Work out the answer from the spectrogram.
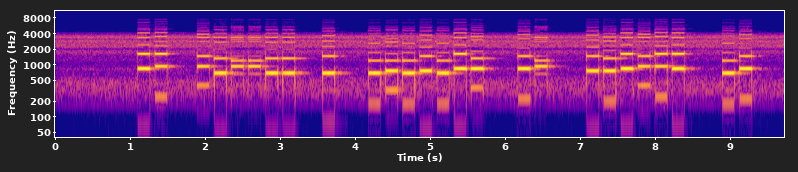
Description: DTMF, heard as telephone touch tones, dialled by machine, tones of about 160 ms, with room echo. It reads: CD #2**22 3 14161C8 9* 65C#DC 19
